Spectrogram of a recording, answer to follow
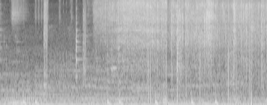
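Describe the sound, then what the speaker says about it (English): Steady hot sizzling and crackling of pork blood stew frying on a hot sizzling plate, loud and close, with occasional clinks and pops throughout. "Got our hot sizzling plate"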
